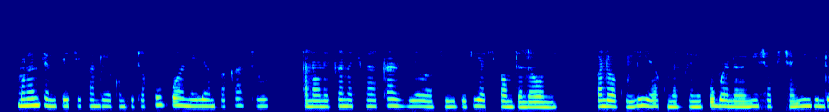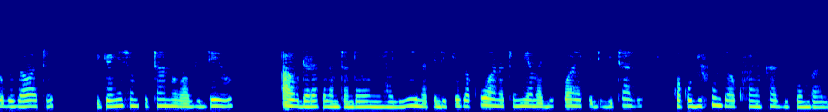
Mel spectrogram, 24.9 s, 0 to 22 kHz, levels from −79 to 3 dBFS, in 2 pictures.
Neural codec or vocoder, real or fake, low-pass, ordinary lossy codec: none; real; 3.6 kHz; MP3, 16 kbps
